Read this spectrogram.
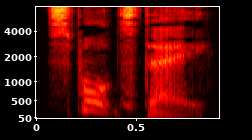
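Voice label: "sports day", British English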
